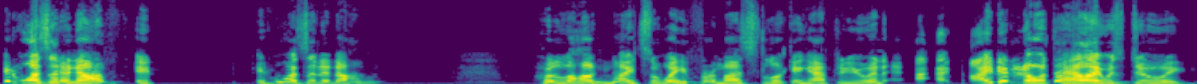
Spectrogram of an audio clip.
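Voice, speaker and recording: A man's voice: very high-pitched, moderate pace, gravelly, bright, forceful tone, no echo, studio quality, heavily acted. A man acting in a radio drama as an anguished, guilt-ridden middle-aged father who is defensive and stammers with emotion. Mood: anguished anger.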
